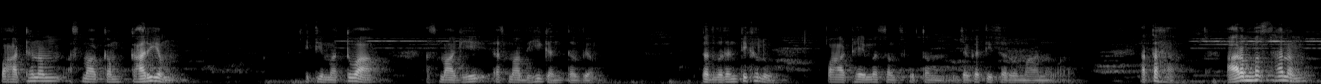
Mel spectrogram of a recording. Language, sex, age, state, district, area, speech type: Sanskrit, male, 30-45, Maharashtra, Nagpur, urban, spontaneous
